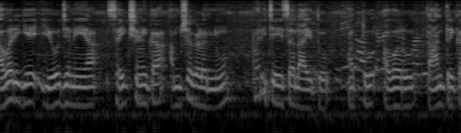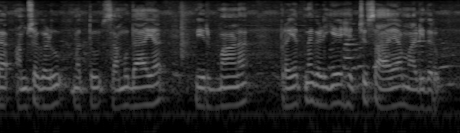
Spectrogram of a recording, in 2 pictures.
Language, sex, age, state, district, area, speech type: Kannada, male, 18-30, Karnataka, Bidar, urban, read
